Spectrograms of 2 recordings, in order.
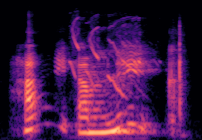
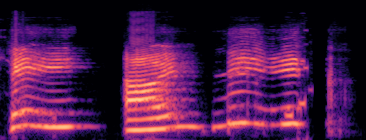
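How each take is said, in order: First: It is said quietly. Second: It is said loudly.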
